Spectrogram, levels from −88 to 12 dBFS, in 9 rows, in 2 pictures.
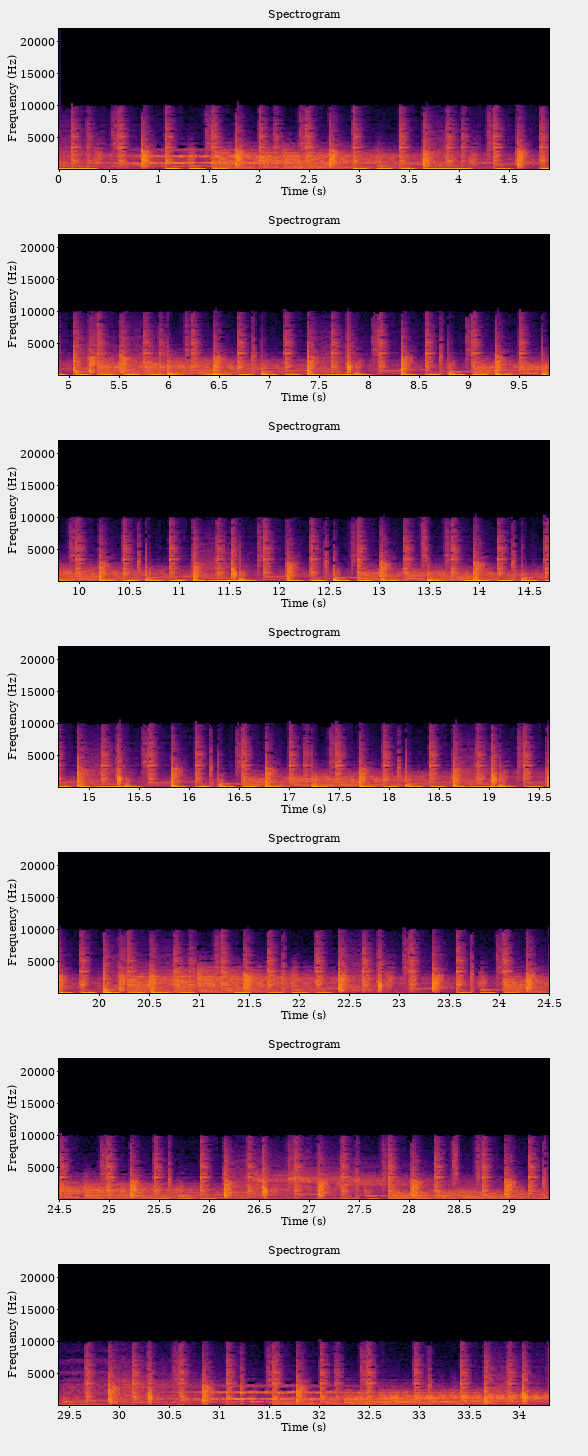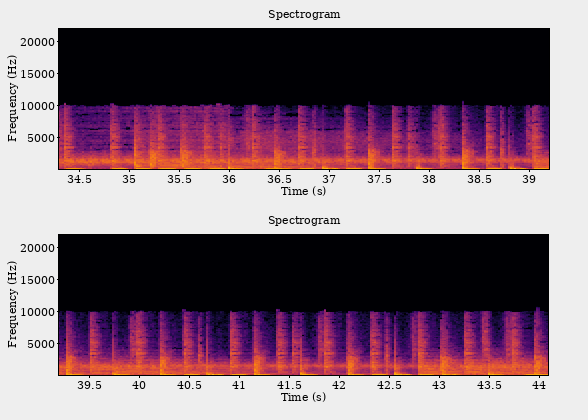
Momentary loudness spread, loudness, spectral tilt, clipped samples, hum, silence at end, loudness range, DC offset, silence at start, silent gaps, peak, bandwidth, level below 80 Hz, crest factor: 6 LU; -15 LUFS; -5 dB/octave; under 0.1%; none; 0 s; 4 LU; under 0.1%; 0 s; none; 0 dBFS; 10.5 kHz; -18 dBFS; 14 dB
